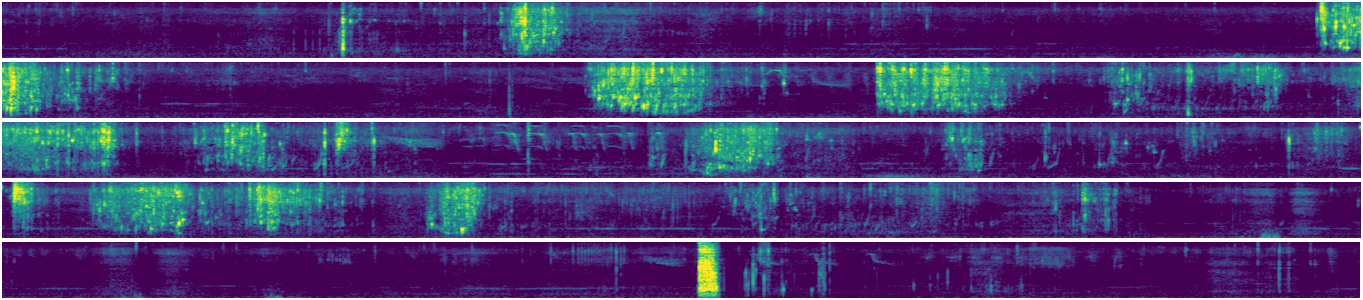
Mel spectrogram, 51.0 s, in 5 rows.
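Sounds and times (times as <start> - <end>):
hands splashing in muddy water: 2.4 - 4.4, 9.8 - 11.2, 14.6 - 15.8, 16.7 - 23.5, 25.2 - 26.8, 27.4 - 39.0.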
